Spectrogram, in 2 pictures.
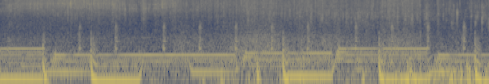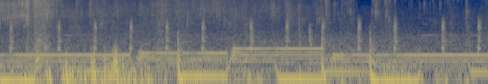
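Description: Background music with a bass line and steady beat over the hiss of water spraying from a garden hose nozzle onto a car. The spray hiss fades out about seven seconds in, and the music carries on.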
